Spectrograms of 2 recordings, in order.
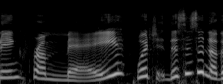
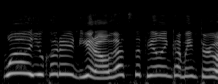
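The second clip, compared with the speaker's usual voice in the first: higher, lightly voiced therapist; 8 semitones higher than usual. Therapist answering a friend who quit journaling, lightly voiced therapist. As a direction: gently explain like a therapist. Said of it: "I did therapist a little bit".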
